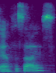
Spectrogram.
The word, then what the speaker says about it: emphasize: Okay, so the first word is emphasize. It has 3 syllables, and the stressed syllable is the first one.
